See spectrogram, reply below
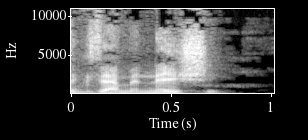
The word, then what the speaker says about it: examination: All right, so I hope you can hear the difference in that the fourth syllable, the ne, is where we hear the stress, examination.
